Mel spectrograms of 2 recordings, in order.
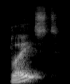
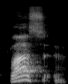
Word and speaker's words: Placid: Lake Placed? Placid. Okay, you think you know an English word, and then all of a sudden it's pronounced differently.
